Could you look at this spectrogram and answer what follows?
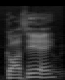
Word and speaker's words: Gauthier: Is that how you pronounce his name? Gauthier?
